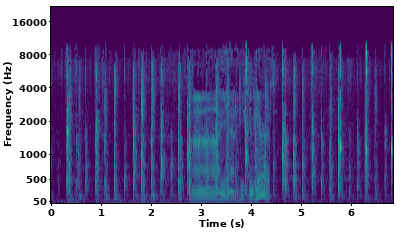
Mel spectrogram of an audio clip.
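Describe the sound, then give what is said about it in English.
A steady, quick tapped pulse like a heartbeat, sharp knocks in an even rhythm demonstrating the samba and bossa nova beat, broken midway by a brief stretch of speech before the tapping resumes. “You want that dun, dun, dun, dun, dun, dun, dun, the heartbeat there.”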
